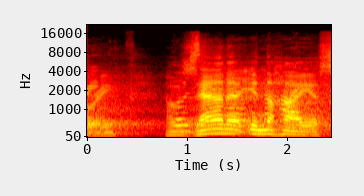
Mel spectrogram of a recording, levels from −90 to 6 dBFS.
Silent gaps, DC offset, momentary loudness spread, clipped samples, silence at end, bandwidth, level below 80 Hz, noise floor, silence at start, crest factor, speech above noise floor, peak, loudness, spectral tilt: none; under 0.1%; 16 LU; under 0.1%; 0 s; 17 kHz; -66 dBFS; -40 dBFS; 0 s; 18 dB; 21 dB; -2 dBFS; -18 LUFS; -4.5 dB/octave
